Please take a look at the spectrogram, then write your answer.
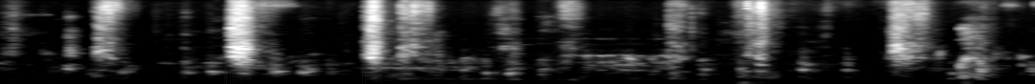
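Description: Free-range village chickens on a farm cluck in short bursts, with a dog whimpering and people talking nearby.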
